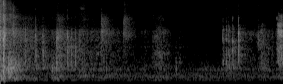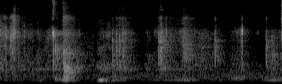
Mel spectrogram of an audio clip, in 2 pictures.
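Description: Playing card being handled and flicked: a sharp snap at the start, then quiet scattered clicks and rustles.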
